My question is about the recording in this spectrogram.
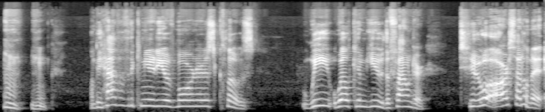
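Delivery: high, slow ceremonial address; measured, high-pitched formal welcome; welcoming priestess. Acted. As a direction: make a grand speech to an honored guest. Priestess gives formal welcome speech.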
